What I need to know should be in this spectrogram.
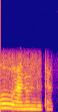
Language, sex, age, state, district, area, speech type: Odia, female, 18-30, Odisha, Koraput, urban, conversation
